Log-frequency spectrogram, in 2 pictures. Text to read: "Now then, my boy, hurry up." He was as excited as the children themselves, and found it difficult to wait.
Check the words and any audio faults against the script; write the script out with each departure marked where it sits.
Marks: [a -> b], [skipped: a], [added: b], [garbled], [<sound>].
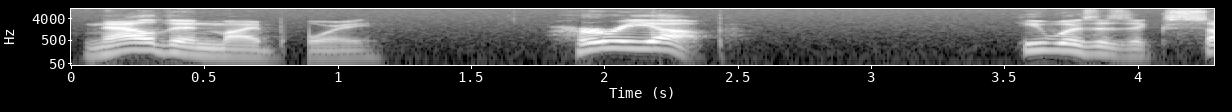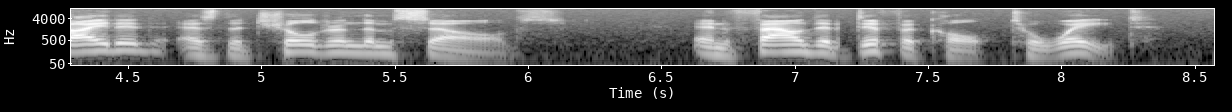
"Now then, my boy, [dropout] hurry up." He was as excited as the children themselves, and found it difficult to wait.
